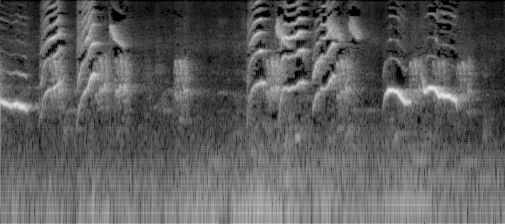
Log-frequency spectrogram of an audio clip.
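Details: Captive Black-throated laughingthrush singing to get newly caught birds to start singing: a low whistle, clusters of sharp rising chips and rapid notes, closing with two sustained whistled phrases.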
